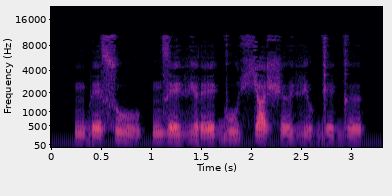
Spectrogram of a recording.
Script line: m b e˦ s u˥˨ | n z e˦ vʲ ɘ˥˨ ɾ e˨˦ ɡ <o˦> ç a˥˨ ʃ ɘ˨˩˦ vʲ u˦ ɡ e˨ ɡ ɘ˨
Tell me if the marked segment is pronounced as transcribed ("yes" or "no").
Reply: no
